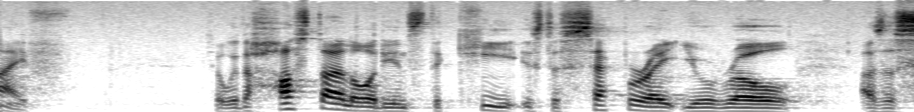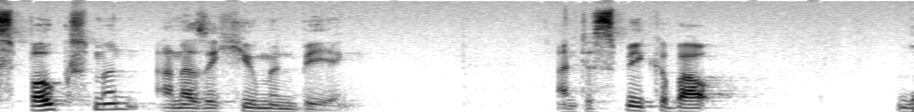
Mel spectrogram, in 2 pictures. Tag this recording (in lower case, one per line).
speech
male speech
monologue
